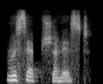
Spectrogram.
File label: "receptionist", Indian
